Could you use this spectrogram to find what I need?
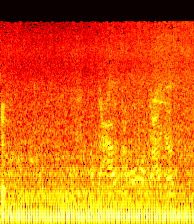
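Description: People wade through water, splashing.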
